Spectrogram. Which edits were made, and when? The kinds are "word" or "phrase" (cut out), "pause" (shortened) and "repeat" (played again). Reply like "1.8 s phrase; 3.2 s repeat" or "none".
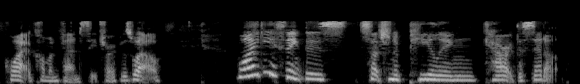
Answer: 2.4 s word; 3.1 s word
